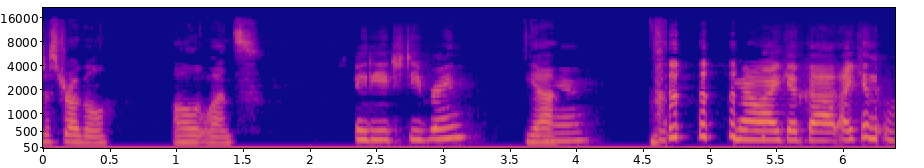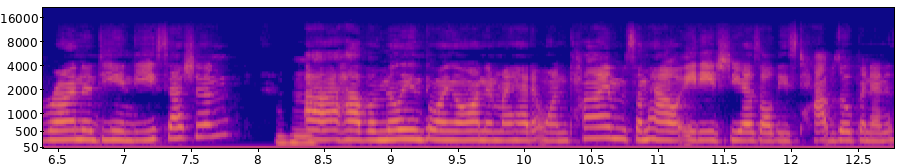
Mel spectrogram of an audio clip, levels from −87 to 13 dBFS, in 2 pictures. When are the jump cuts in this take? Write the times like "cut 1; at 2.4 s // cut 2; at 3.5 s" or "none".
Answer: cut 1; at 9.2 s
